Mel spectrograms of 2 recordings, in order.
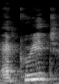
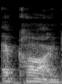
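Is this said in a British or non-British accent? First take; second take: non-British; British. First: It is said in a non-British accent. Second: It is said in a British accent. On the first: "আমি বলি" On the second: "সে বলে অ্যাকাইড। British অ্যাকসেন্টে এটার উচ্চারণ হবে অ্যাকাইড"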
